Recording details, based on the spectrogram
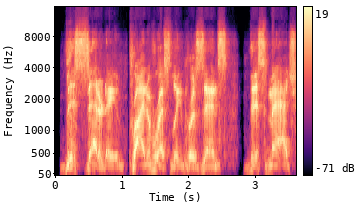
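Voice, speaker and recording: A man puts on a raspy character voice. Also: fairly slow pace. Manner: hyped, promotional announcing.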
